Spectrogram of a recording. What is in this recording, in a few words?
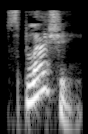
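"splashy", English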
